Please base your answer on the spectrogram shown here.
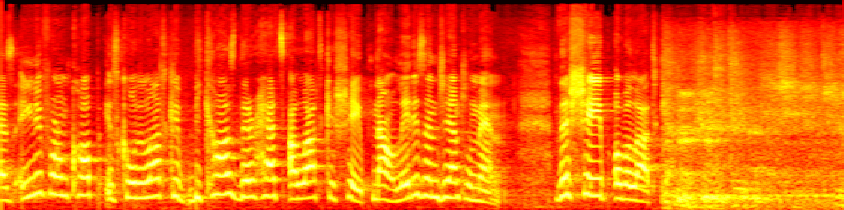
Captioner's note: laughter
